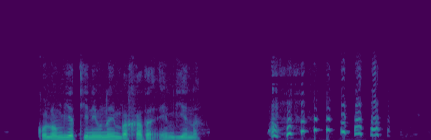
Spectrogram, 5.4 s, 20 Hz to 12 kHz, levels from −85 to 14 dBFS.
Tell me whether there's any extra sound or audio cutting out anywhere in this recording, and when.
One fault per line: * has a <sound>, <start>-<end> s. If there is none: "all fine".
* has a laugh, 3.3-4.9 s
